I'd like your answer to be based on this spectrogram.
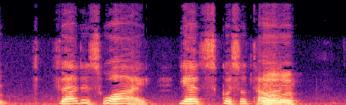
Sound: non-english speech

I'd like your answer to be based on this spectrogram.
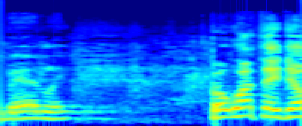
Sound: applause

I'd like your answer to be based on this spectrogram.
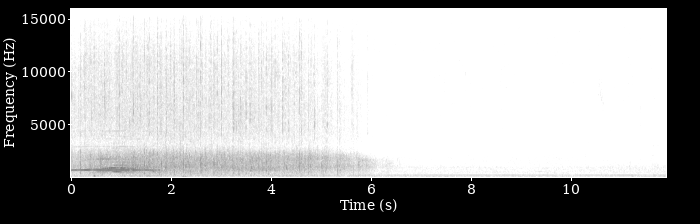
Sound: cheering and Applause

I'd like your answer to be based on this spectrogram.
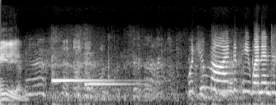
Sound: doorbell

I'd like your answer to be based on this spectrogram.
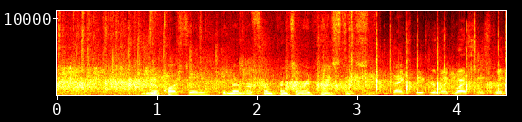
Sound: applause

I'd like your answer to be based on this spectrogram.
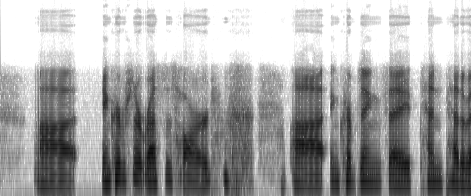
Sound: laughs

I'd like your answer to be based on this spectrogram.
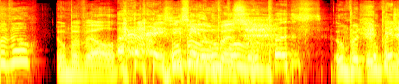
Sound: laughing

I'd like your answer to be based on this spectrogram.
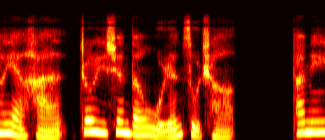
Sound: Korean

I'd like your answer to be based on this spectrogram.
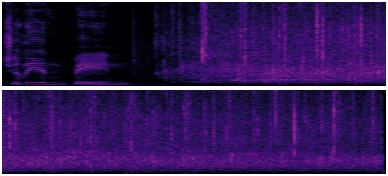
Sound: audience applauding

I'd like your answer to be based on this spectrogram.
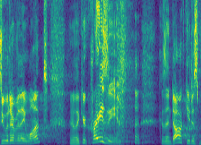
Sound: chuckles

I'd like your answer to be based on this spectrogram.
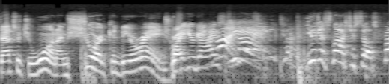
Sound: agreements muttered

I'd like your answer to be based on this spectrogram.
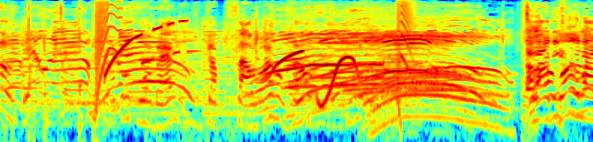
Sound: cheering

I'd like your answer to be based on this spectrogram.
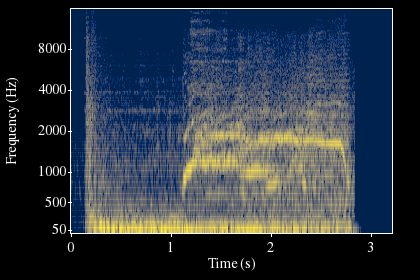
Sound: screams

